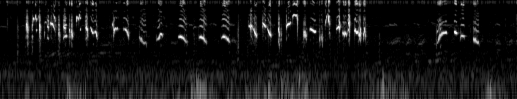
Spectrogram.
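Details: Greater green leafbird of the Medan type in vigorous song: long rapid series of high squeaky chirps, sharp downslurred whistles and mimic-like varied phrases, pausing briefly before a final short burst, over faint low background noise.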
